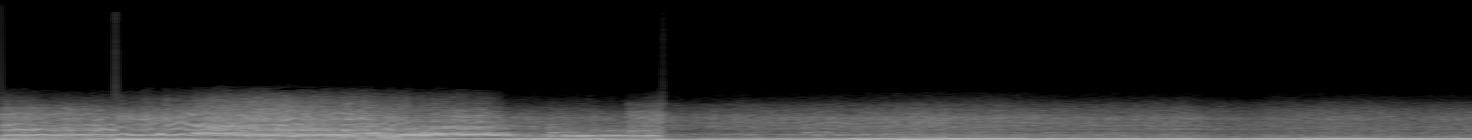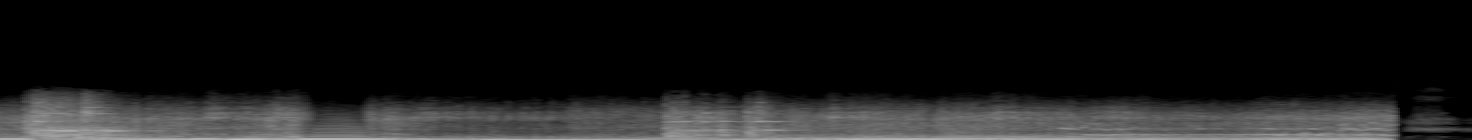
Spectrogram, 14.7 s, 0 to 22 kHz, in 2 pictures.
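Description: A car chase from the 1962 film Dr. No: engines rev and tires skid and squeal repeatedly, with a rising-and-falling pass midway and the sound cutting off abruptly at the end.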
